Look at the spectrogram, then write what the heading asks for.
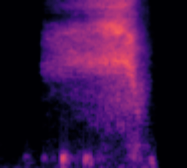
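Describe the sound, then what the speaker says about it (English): Ice skates carve across the ice at a hockey game in one sharp, hissing scrape that swells and cuts off, with a few light knocks of blades beneath it, close and alone. "That's the sound of ice skates skating on the ice at your favorite team's hockey game"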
